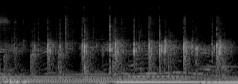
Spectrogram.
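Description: Held chords and bass notes from the church band, changing chord about a second in, with scattered hand claps from the congregation giving a clap of praise.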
